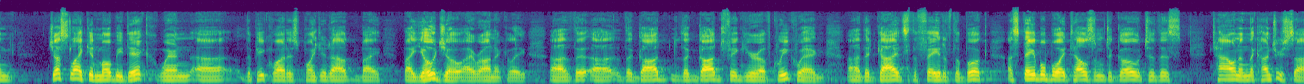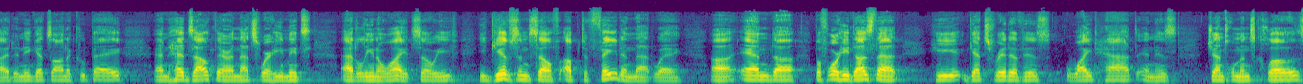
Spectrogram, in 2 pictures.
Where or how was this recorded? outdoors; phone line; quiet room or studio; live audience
live audience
